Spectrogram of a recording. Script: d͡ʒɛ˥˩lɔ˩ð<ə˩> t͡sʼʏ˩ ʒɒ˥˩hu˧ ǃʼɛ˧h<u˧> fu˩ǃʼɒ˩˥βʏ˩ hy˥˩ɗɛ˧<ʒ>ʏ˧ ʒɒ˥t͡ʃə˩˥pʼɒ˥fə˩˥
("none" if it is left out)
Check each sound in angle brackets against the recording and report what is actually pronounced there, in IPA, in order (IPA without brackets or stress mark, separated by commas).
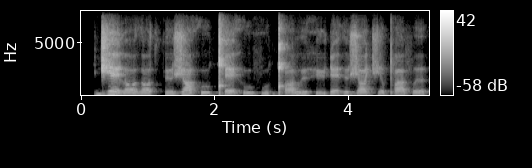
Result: ɔ˩, u˧, ð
